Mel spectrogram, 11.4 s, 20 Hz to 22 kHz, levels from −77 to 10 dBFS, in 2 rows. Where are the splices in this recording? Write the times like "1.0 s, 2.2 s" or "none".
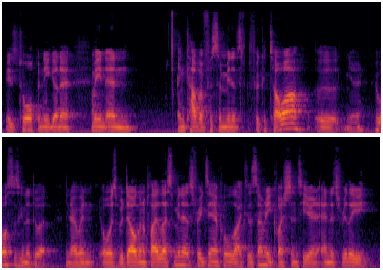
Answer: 1.3 s, 3.6 s, 6.6 s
